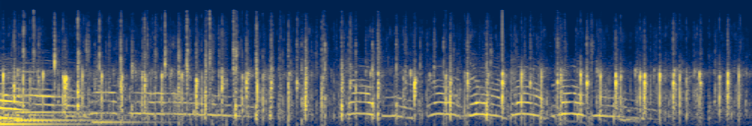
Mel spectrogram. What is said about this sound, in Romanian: Îi felicită pe actori că și-au interpretat atât de bine rolurile. De-aia aplaudă lumea.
